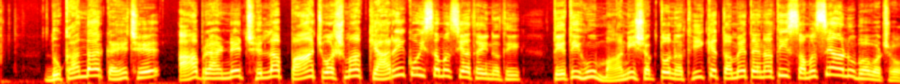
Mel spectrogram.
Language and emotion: Gujarati, surprised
